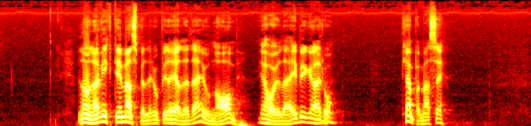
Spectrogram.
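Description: A middle-aged man speaks calmly into a microphone in a room with a slight echo.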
